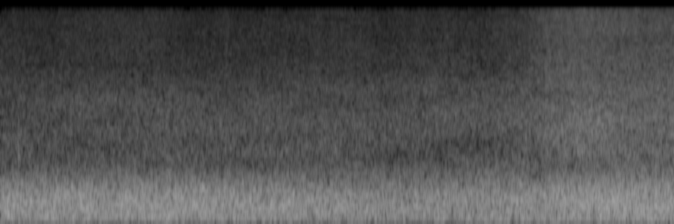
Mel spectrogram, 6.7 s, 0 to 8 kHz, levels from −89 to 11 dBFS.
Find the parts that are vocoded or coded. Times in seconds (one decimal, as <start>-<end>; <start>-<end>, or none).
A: 3.1-3.7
